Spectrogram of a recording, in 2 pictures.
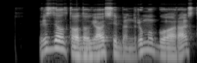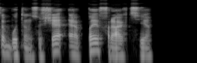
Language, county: Lithuanian, Marijampolė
